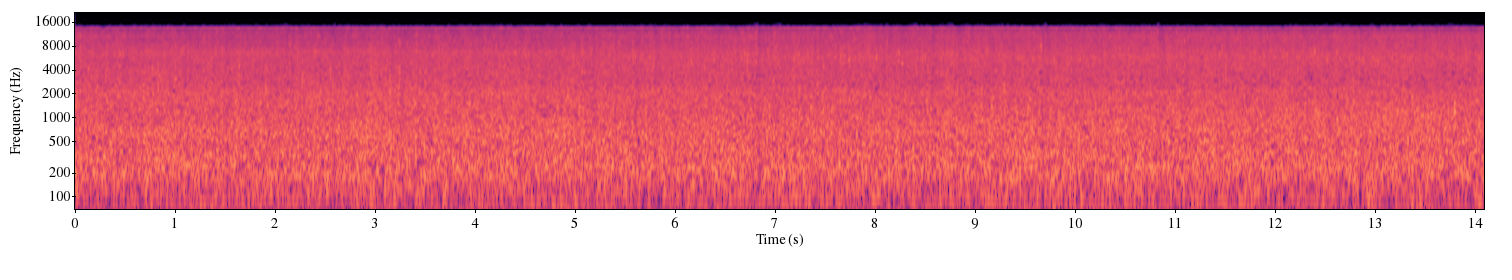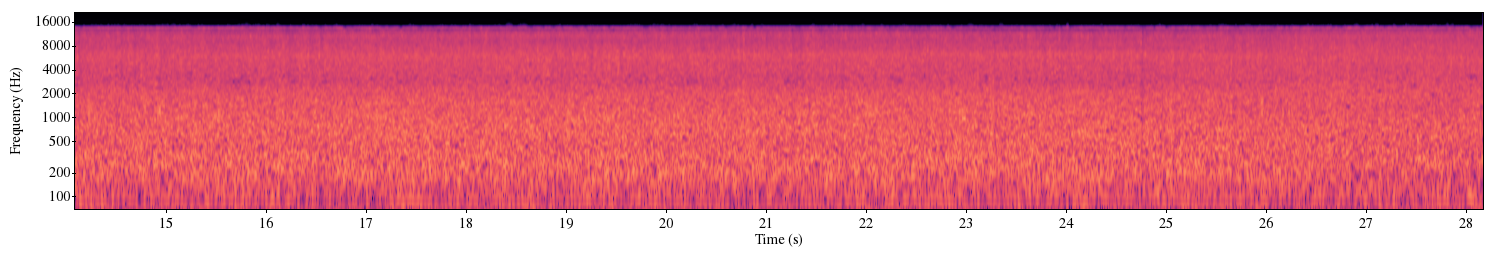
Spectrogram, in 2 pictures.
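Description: Hailstorm: hailstones falling thickly and pattering on the ground and surroundings as a dense, steady hiss.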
